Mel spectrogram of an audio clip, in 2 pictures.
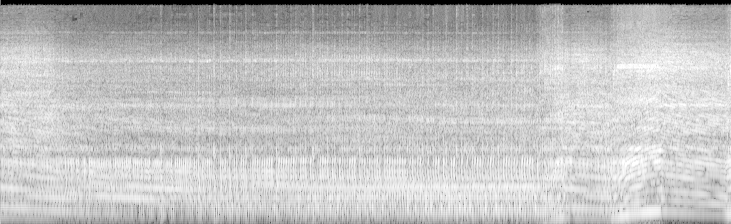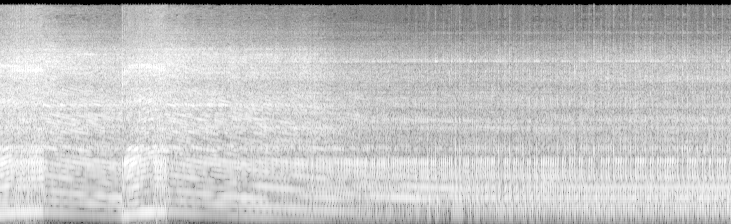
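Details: Homelite Super XL chainsaw after repair of a loose cylinder nut (cylinder gasket issue) and filed, gapped points. It holds a crisp high scream, bogs smoothly into three quick cuts and recovers cleanly each time: normal running under load, being retuned from slightly lean.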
